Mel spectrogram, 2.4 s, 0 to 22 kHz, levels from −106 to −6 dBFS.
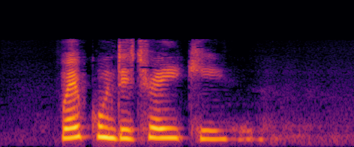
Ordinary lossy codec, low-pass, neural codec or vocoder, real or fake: AAC, 32 kbps; 7.2 kHz; codec, 16 kHz, 1 kbps, FunCodec, trained on LibriTTS, 50 frames a second; fake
